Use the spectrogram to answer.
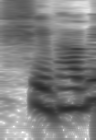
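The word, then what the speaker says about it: ثاء: লক্ষণীয় বিষয় হচ্ছে বর্ণটি অত্যন্ত সফট কিংবা পাতলা করে উচ্চারণ করতে হবে।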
